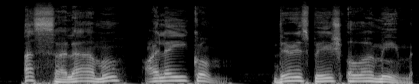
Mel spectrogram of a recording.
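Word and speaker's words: السلام عليكم: Saikum, saikum. Samikum, samikum. It is absolutely wrong. Assalamu alaikum. There is pesh over meme and ayn is pronounced through throat.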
